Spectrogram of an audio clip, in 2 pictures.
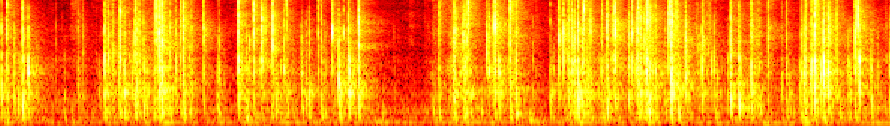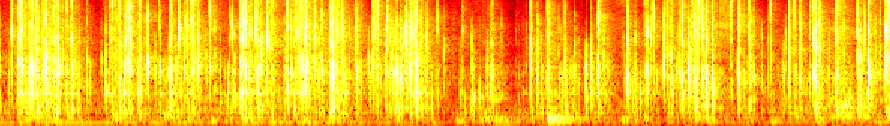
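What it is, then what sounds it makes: Plastic foil bag crinkled. A small sealed plastic foil blind-box bag holding a Disney d-Licious Desert toy figure is held in both hands and crinkled and squeezed with fingertips and long nails. Dense, bright crinkling and crackling comes in bursts, with short quiet pauses, including one near the two-second mark.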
